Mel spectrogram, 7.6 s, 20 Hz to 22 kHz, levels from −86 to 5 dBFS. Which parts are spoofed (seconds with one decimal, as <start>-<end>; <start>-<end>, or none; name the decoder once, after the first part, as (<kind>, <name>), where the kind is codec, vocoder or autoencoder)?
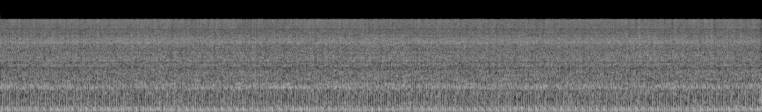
0.0-4.5 (vocoder, Vocos); 5.1-5.5; 6.1-7.6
